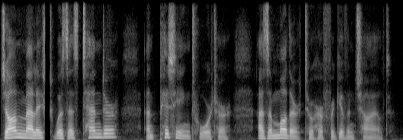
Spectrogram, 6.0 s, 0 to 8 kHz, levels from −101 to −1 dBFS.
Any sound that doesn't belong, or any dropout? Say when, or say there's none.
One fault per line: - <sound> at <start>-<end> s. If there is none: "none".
- dropout at 0.7-0.8 s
